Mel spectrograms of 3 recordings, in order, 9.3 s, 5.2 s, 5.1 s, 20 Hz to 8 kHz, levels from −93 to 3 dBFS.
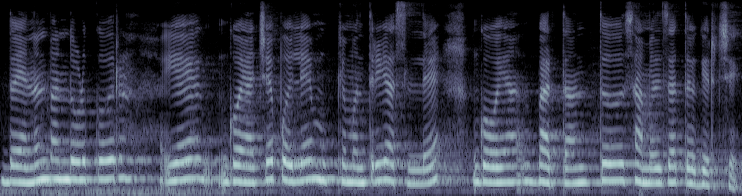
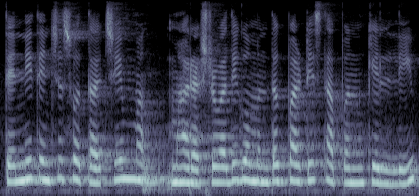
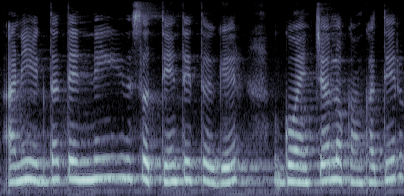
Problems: background sounds at intervals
